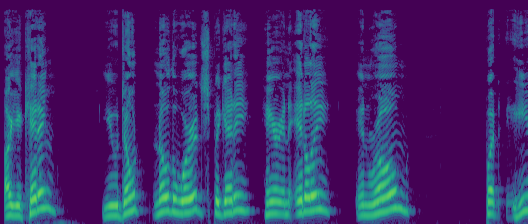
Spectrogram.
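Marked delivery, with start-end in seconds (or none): 0.1-6.2 louder, higher disbelieving cry; half-mock indignation at a clueless waiter; incredulous outburst. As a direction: act floored that Rome lacks spaghetti. Imagined outrage at Italian restaurant.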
